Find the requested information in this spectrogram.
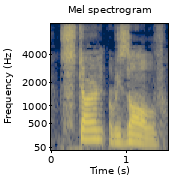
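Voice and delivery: "stern" slow, its er vowel drawn out long; "stern resolve" spoken slowly, "stern" held long. Shown as a demonstration. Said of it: "长一".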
